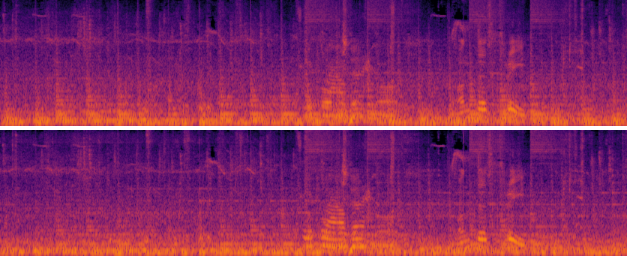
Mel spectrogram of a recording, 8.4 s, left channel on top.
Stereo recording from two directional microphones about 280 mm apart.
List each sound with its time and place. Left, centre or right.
4.0 s music: centre
6.1 s music: left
